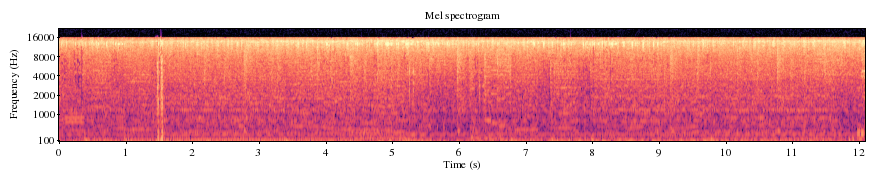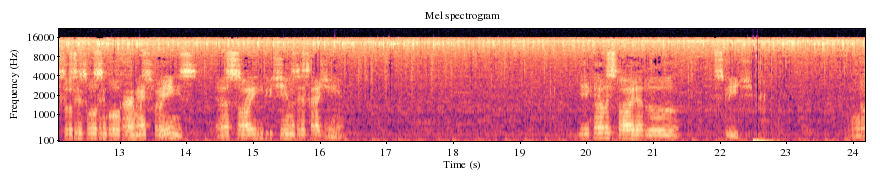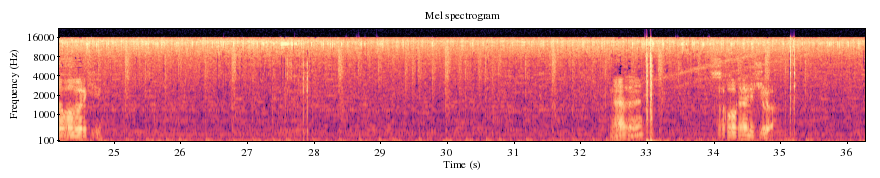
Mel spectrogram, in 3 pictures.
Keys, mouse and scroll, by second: 0.0-0.6 typing, 9.2-12.2 drag, 17.6-18.8 drag, 21.4 click, 23.1 BackSpace, 23.9 2, 28.9 2, 29.7 Down, 31.6 Down, 32.5 Left.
